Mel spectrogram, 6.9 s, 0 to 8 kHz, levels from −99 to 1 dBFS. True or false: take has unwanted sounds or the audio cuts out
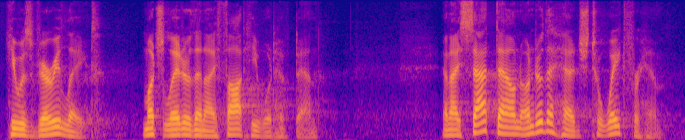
false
